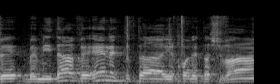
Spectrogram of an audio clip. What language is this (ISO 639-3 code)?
heb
